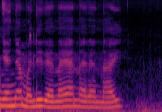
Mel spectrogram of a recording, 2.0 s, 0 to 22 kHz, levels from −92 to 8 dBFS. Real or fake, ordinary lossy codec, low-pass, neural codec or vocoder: fake; none; none; vocoder, 44.1 kHz, 128 mel bands, Pupu-Vocoder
